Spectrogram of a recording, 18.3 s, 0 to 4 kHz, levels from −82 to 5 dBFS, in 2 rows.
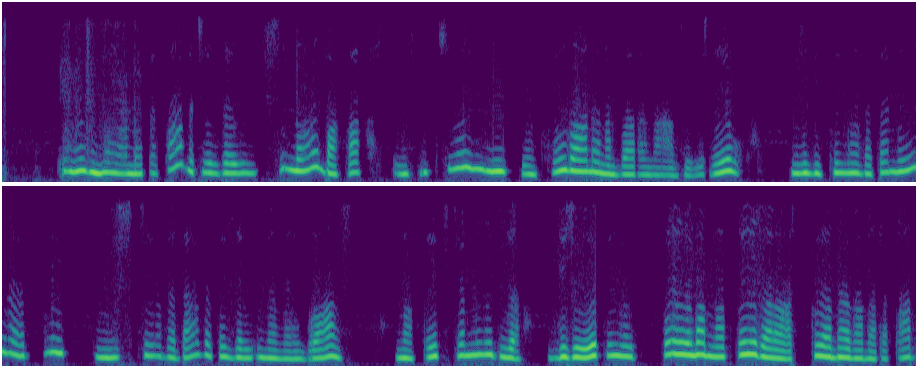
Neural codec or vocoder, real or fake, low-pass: codec, 16 kHz in and 24 kHz out, 0.6 kbps, FocalCodec, streaming, 2048 codes; fake; 3.6 kHz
